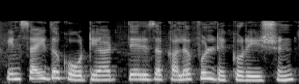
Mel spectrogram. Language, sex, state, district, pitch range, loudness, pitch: English, female, Karnataka, Bangalore, 210-245 Hz, -14 LUFS, 220 Hz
